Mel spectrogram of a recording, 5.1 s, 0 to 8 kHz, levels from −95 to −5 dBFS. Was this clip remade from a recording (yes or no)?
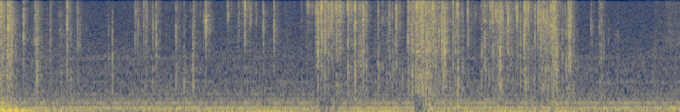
no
